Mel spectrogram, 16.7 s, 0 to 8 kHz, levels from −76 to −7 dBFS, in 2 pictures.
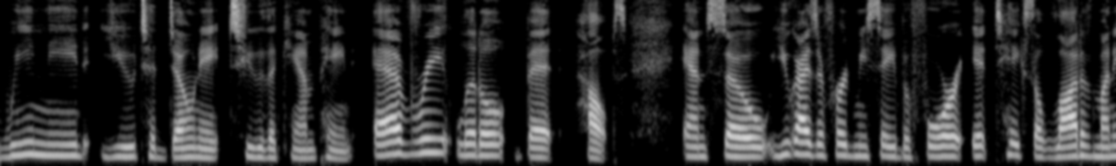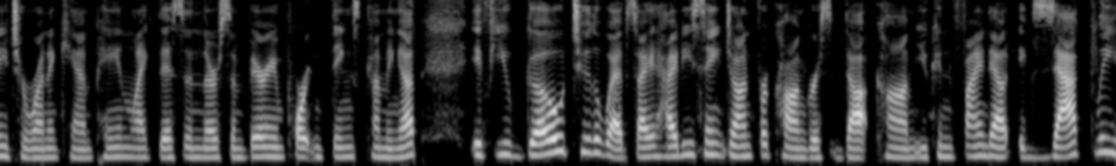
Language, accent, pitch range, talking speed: English, American, 165-205 Hz, 190 wpm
